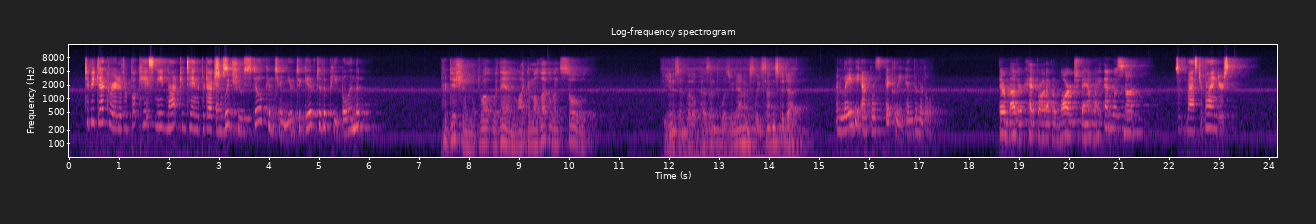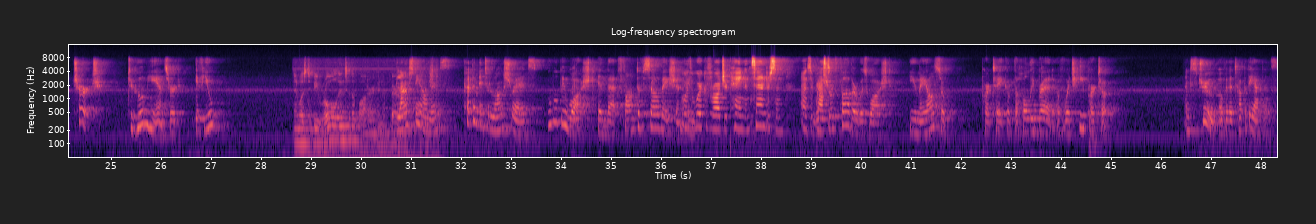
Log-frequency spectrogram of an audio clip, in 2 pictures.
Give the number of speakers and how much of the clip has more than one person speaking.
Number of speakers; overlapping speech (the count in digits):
6, about 4%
